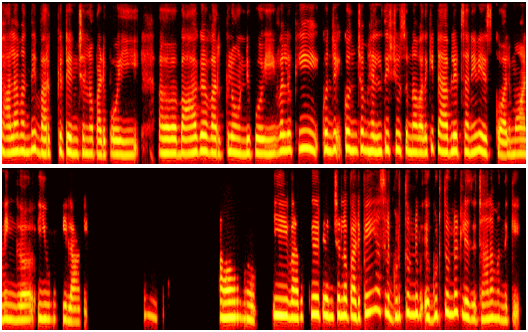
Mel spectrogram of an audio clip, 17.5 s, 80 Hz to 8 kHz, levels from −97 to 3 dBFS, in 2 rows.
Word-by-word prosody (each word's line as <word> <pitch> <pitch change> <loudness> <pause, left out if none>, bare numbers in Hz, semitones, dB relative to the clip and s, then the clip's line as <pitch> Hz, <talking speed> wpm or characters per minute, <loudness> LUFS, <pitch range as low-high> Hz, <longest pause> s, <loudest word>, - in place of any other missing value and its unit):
చాలా 230 0 0
మంది 245 +2 -1
వర్క్ 220 +3 -2
టెన్షన్‌లో 215 -1 +1
పడిపోయి, 200 0 -1 0.5
ఆహ్, 220 0 +4 0.2
బాగా 230 +3 +2
వర్క్‌లో 220 +2 -1
ఉండిపోయి, 215 0 0 0.2
వాళ్ళకి 265 +2 0 0.3
కొంచెం, 270 -1 +1
కొంచెం 265 0 +1
హెల్త్ 240 +2 0
ఇష్యూస్ 260 -1 -4
ఉన్న 235 -1 0
వాళ్ళకి 230 +6 -2
టాబ్లెట్స్ 240 0 +1
అనేవి 245 +3 0
యేసుకోవాలి. 205 -2 -3
మార్నింగు, 215 0 -1 0.3
ఈవు 220 -1 -3 0.3
ఇలానే. 185 -1 -4 1.0
హ్మ్. 265 -4 -11 1.2
అవును. 240 -2 +3 0.5
ఈ - - +6 0.2
వర్క్ 240 +4 -2 0.2
టెన్షన్‌లో 270 0 +3
పడితే 250 +5 +2 0.2
అసలు 310 -3 0
గుర్తుండ 280 +3 0 0.3
గుర్తుండట్లేదు 275 -3 0
చాలా 225 +2 -1
మందికి. 205 -2 -6
235 Hz, 115 wpm, -24 LUFS, 215-255 Hz, 1.2 s, ఈ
